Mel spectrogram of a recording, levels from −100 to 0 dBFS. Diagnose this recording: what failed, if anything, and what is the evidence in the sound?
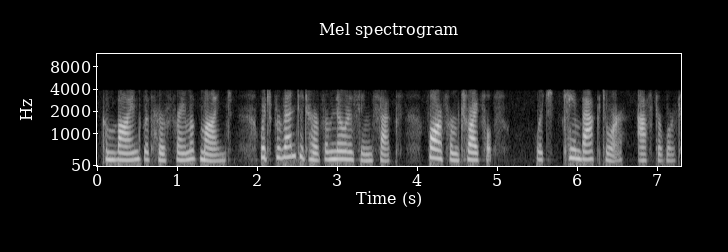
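The codec stage failed. The whole clip carries a buzzy, gravelly roughness from the GSM full-rate codec, which fits its 13 kbps rate. The speech is squeezed into a band of about 150 Hz to 3.6 kHz. The codec rebuilds the voice from a vocal-tract model fed by sparse, regular pulses, which leaves that coarse texture.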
